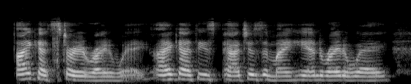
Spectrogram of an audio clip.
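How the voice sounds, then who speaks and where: Against a quiet background, a woman with an American accent talks at a moderate pace and medium pitch in a plain, everyday voice. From Ohio, US Midwest. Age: 60s. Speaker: patch distributor, caregiver. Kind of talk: sales pitch.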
